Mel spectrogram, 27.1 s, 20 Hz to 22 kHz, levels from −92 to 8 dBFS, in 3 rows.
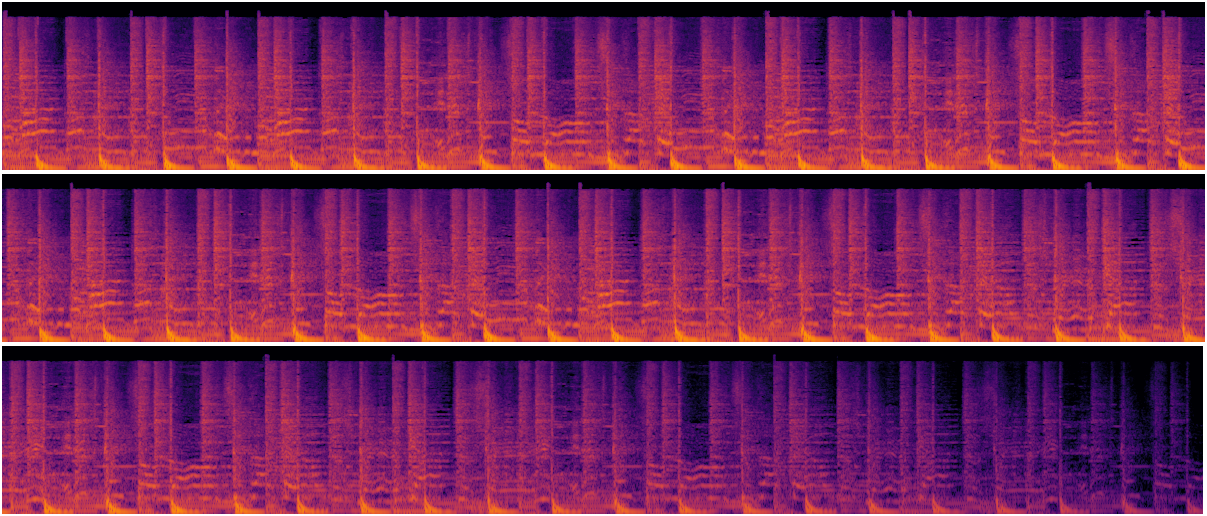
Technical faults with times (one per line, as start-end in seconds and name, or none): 0.00-27.06 sample clock jitter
